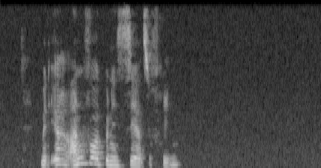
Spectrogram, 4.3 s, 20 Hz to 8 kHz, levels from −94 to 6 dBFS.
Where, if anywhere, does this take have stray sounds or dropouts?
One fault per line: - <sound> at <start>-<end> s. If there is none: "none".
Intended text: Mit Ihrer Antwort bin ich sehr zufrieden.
none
